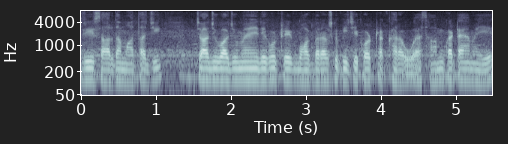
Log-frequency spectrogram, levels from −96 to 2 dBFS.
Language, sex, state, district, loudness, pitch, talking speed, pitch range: Hindi, male, Madhya Pradesh, Katni, -19 LUFS, 120 Hz, 260 wpm, 115-125 Hz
